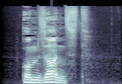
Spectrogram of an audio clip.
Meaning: 1. free of charge, gratis 2. in vain, without success 3. for nothing; for the sake of doing it (without expecting reply)
- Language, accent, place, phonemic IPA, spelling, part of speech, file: German, Germany, Berlin, /ʊmˈzɔnst/, umsonst, adverb, De-umsonst.ogg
